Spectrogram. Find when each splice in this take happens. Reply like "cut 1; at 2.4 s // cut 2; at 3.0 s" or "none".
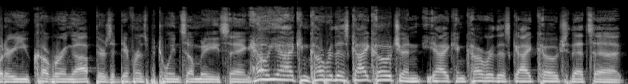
none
